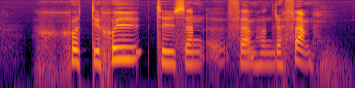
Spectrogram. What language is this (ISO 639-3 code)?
swe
